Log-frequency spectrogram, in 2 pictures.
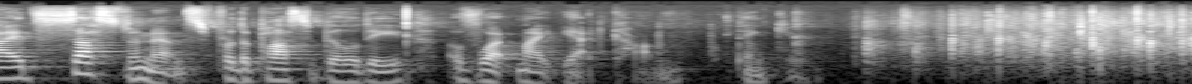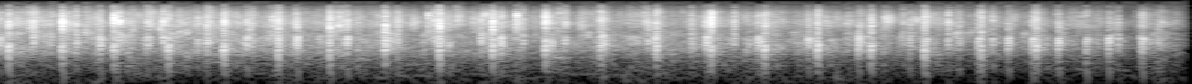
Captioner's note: applause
